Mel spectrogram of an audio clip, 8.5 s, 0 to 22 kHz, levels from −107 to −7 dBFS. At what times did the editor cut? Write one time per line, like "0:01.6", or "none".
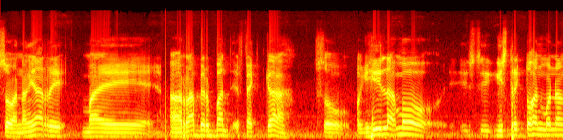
0:02.3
